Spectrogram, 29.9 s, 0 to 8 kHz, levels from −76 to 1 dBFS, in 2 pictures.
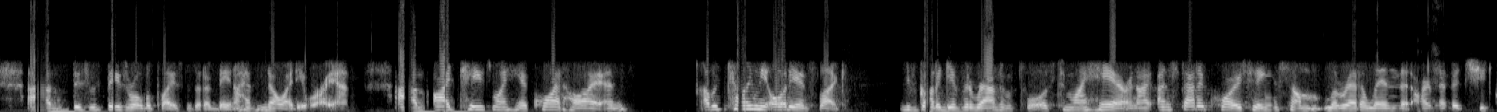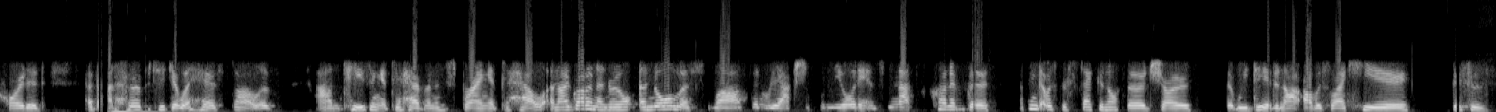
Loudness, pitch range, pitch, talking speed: -19 LUFS, 175-210 Hz, 185 Hz, 215 wpm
